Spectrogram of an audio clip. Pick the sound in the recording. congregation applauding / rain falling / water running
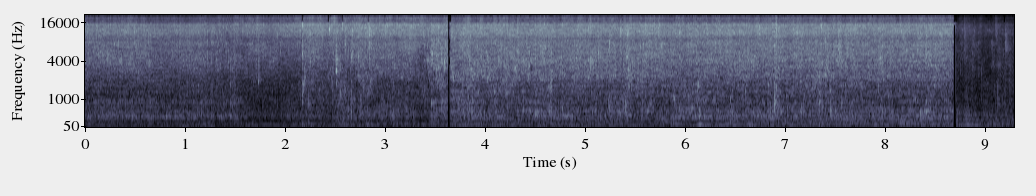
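water running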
